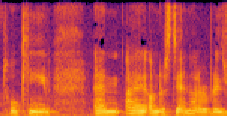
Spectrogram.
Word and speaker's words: Tolkien: of this but he actually says that it's pronounced tokine and I understand that everybody's read those I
